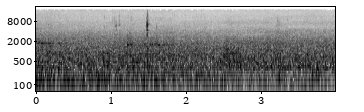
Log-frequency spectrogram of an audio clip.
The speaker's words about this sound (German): Man hört sie vielleicht, die drei Fontänen im Wasserhindernis. Sehr charmant von den Verantwortlichen hier, einen so akustisch die ganze Zeit auf die drohende Gefahr hinzuweisen.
